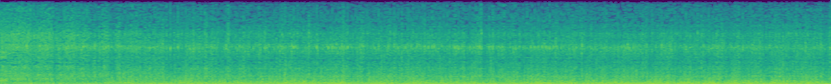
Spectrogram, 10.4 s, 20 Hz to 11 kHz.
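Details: 2000 Dodge Ram 2nd-gen Cummins diesel after bypassing AC compressor pulley with 65" non-AC serpentine belt: steady, even idle clatter, no squeal, chirp or flapping; belt tracking straight, tension steady, normal idle.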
